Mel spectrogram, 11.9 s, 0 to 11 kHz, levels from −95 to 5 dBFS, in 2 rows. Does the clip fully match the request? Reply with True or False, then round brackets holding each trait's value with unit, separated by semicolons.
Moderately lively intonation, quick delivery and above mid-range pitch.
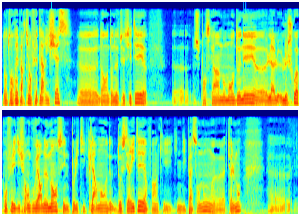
False (3.7 semitones; 225 wpm; 100 Hz)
